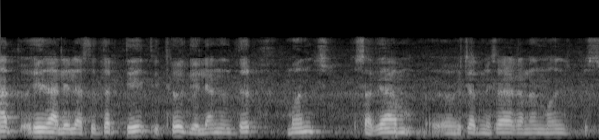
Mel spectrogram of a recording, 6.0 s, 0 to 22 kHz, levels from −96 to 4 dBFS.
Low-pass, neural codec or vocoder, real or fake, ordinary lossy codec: 7.2 kHz; codec, 16 kHz, 16 kbps, FreqCodec, smaller model; fake; AAC, 32 kbps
